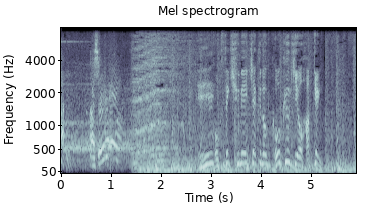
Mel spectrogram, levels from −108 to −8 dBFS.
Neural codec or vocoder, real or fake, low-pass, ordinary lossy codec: none; real; 7.2 kHz; none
